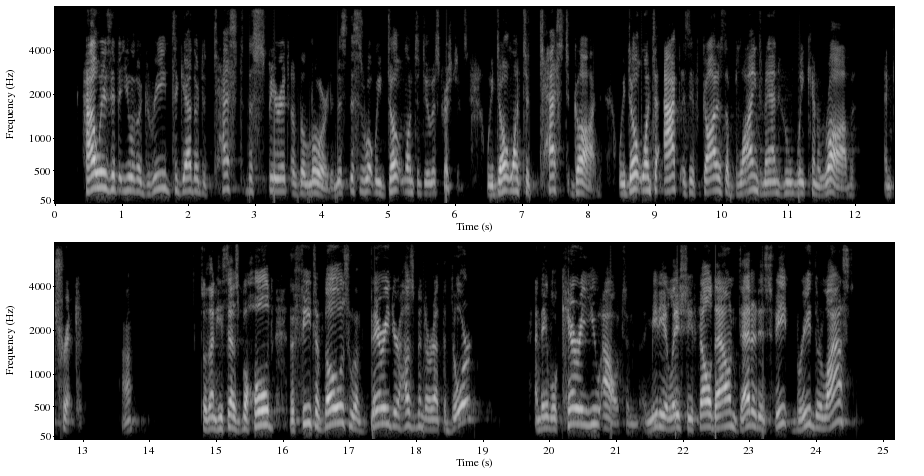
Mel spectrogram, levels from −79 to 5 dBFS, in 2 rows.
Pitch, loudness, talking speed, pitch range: 195 Hz, -24 LUFS, 210 wpm, 165-220 Hz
